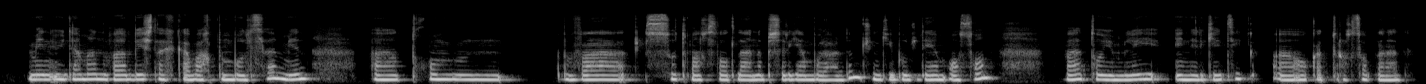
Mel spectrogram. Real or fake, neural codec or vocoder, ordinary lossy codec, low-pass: real; none; none; 10.8 kHz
